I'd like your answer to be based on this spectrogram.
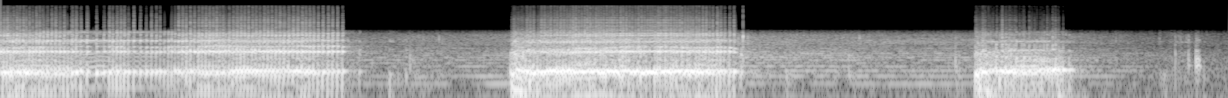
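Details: Three long, loud, deep belches of about a second each, recorded in the street with faint background noise between them; repeated burping.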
